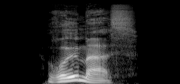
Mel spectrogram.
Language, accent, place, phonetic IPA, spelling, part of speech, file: German, Germany, Berlin, [ˈʁøːmɐs], Römers, noun, De-Römers.ogg
- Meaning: genitive singular of Römer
